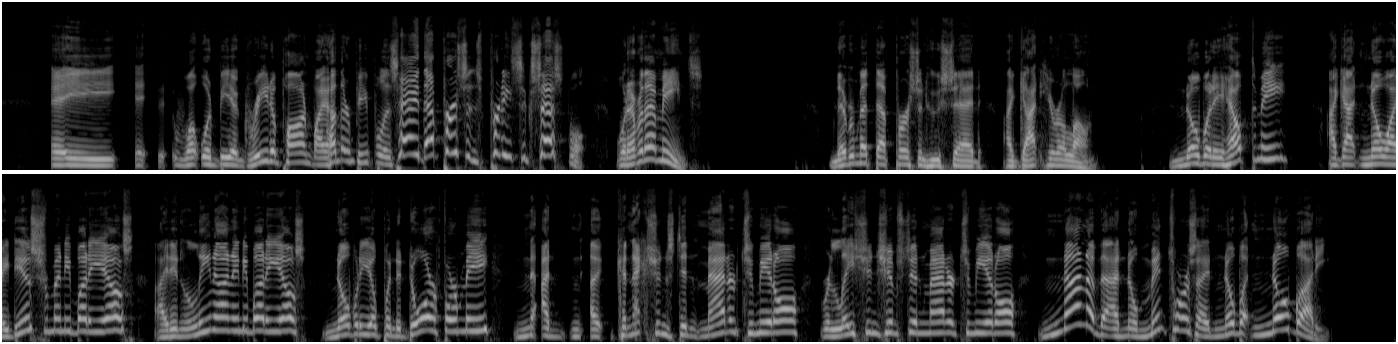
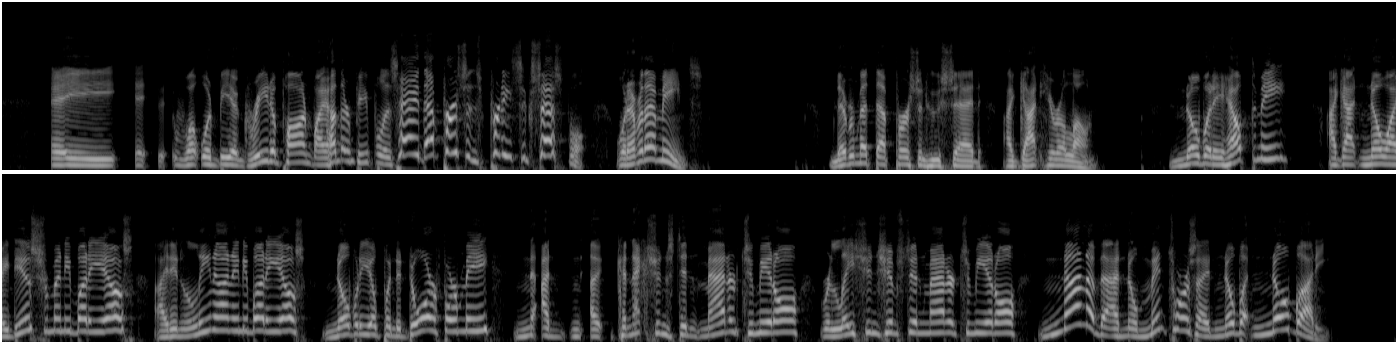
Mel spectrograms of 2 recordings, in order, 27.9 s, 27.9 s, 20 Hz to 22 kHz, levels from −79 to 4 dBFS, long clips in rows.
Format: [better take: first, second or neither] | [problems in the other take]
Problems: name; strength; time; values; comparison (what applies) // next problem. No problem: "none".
first | muffled; slightly; fading above 4 kHz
